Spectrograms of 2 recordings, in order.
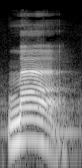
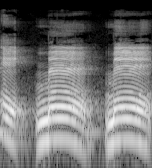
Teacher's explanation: A atau fathah, sambil senyum untuk menyempurnakan kadar tipis dari huruf tersebut.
